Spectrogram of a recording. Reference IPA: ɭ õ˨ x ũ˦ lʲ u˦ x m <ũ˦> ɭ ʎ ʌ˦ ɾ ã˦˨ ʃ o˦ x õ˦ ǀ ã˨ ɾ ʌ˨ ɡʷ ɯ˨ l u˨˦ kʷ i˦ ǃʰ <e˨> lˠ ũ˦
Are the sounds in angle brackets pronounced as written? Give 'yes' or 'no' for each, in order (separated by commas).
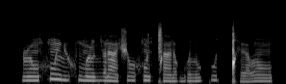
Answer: no, yes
